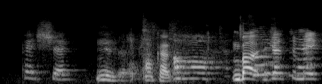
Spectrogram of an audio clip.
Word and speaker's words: pesce: Hon uttalade pepp, hur uttalade Oj, fisk? nu blev Stella väldigt kränkt. Vad heter det? Säg fisk. Pecce. Pesce.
